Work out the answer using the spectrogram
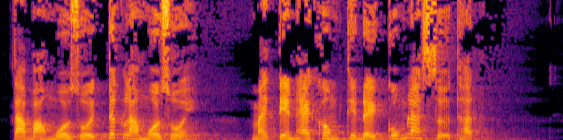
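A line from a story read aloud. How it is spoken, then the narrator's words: Angry shout. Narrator (Vietnamese): Thôi Thừa Chí tức tối lắm, bèn quát lên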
